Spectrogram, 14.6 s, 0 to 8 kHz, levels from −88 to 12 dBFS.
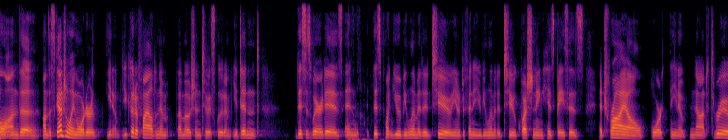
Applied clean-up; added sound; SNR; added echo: neural mask model DeepFilterNet 3.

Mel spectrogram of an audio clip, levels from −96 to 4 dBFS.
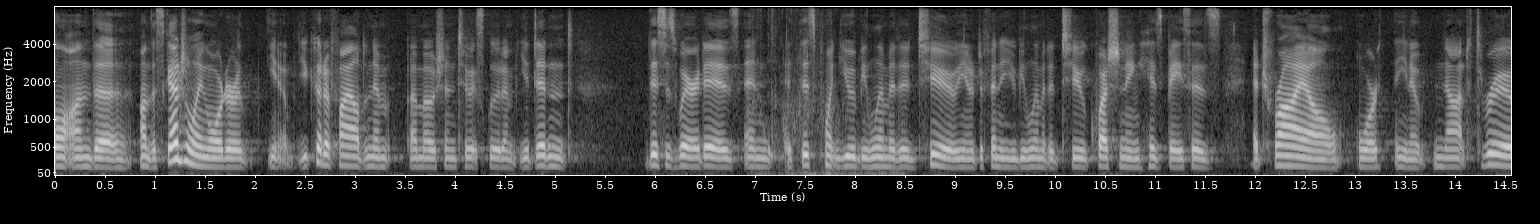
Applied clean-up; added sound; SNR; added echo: neural separator model SepFormer DNS4.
